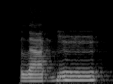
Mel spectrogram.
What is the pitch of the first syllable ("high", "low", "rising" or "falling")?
low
